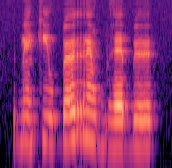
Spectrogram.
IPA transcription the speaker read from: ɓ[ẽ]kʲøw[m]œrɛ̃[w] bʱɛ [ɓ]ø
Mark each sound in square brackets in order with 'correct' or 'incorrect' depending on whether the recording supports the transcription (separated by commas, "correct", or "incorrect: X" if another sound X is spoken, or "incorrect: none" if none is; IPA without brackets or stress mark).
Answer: correct, incorrect: ɓ, correct, correct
